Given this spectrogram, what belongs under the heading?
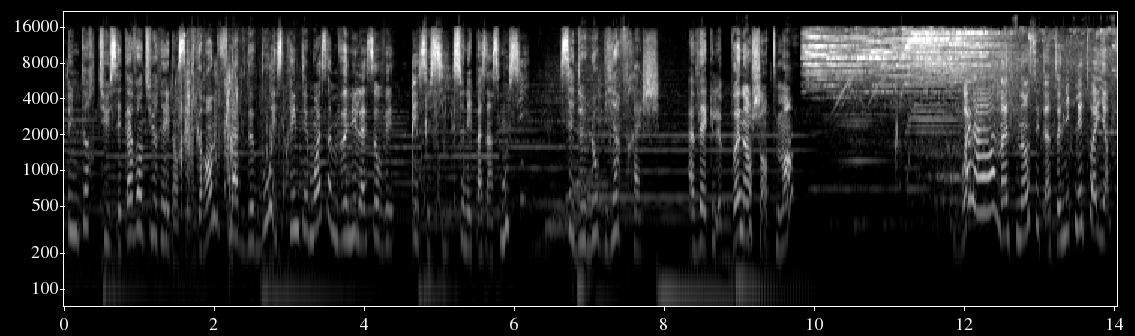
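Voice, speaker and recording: Casting: boastful, warm young deer-girl, cartoon, very high and animated, music underneath. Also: normal speed. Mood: defensive, assured. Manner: emphatic, theatrical, self-assured. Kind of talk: French cartoon dubbing. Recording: music behind the voice.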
